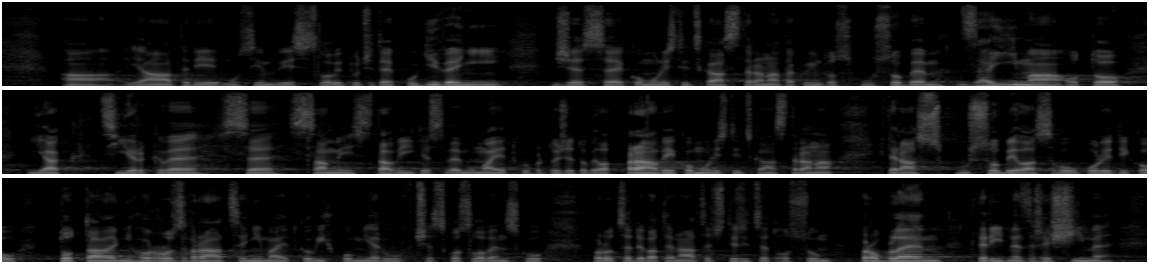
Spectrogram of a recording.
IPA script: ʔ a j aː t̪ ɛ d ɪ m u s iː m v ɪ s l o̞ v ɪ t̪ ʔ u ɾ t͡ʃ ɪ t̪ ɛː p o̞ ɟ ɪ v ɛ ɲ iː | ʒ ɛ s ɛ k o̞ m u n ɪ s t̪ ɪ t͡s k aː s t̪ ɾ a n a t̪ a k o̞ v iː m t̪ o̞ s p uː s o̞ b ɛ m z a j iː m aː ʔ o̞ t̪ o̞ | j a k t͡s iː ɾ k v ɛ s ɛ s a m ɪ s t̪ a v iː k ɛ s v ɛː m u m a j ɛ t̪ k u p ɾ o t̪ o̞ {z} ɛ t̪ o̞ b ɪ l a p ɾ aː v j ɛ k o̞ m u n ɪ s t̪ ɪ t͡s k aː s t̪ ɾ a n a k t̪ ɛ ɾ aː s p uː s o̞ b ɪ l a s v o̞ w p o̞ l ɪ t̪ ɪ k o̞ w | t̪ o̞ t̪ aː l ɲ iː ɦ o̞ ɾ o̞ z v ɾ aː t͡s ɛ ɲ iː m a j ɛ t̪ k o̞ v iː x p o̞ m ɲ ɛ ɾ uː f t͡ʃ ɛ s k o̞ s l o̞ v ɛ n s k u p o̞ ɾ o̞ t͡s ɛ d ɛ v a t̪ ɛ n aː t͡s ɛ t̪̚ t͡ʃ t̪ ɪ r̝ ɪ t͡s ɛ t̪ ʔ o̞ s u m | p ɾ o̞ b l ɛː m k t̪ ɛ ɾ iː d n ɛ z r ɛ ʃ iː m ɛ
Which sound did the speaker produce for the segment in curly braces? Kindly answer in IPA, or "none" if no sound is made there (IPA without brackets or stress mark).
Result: ʒ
